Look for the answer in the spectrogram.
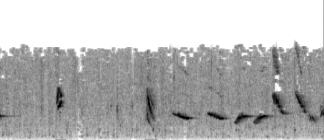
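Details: Double-collared seedeater giving strong song with calls over waterfall sound for song training; sharp upslurred chirps lead into a run of clear downslurred whistles and rising sweeps, repeated rhythmically above steady water noise.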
